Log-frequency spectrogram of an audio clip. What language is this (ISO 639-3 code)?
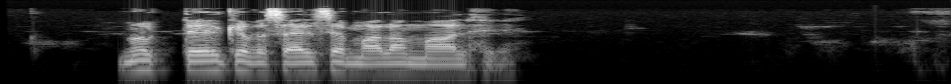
urd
